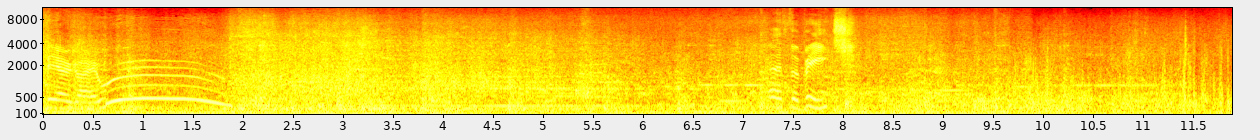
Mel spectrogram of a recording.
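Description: A small ride train rumbles and rattles along its track.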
